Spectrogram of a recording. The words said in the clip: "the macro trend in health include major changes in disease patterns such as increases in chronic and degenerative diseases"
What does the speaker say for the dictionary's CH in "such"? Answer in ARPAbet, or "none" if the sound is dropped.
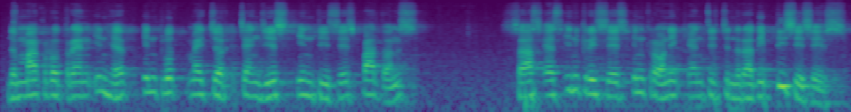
S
